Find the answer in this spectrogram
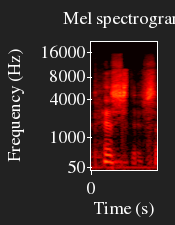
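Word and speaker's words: pistis: it's the greek word it's it's we would pronounce it pistus all right p-i-s-t-i-s all right and he says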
